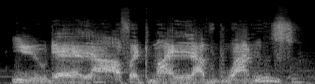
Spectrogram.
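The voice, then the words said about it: Supernaturally deep character voice. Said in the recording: “in a supernaturally deep voice.”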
